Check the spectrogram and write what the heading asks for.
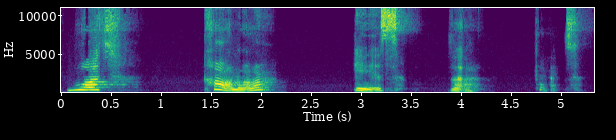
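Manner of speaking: one word at a time, long pauses between. Shown as a demonstration. Teacher building an example question for trainees, word by word. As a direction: say WHAT, COLOR, IS, THE, CAT as isolated words. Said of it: "per esempio".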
